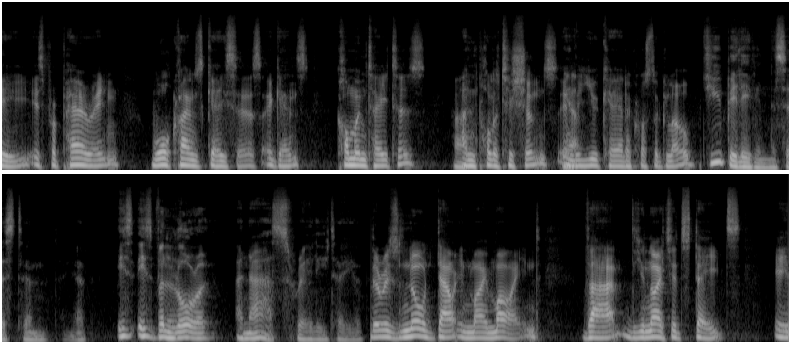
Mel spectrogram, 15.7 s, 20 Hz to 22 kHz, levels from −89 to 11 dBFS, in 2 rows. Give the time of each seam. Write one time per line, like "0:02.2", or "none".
0:07.0
0:11.5

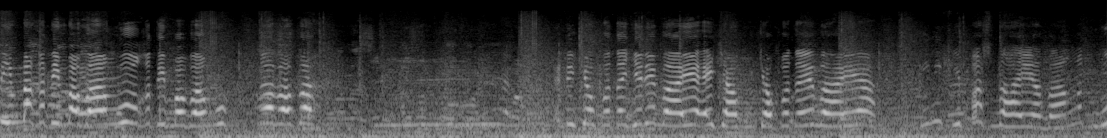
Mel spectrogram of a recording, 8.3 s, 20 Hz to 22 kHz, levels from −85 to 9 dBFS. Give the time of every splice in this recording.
none

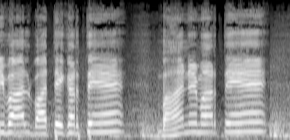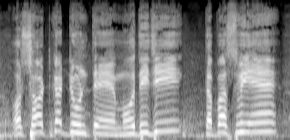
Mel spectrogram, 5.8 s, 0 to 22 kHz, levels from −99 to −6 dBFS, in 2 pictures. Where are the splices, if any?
none

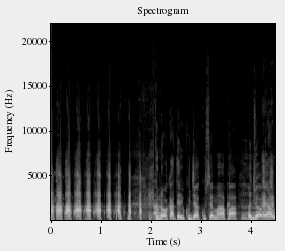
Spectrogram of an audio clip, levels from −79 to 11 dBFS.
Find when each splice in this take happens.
0:02.1

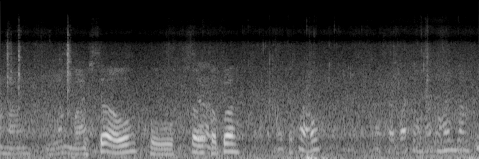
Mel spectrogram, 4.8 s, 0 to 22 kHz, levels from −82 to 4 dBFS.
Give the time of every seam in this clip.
none

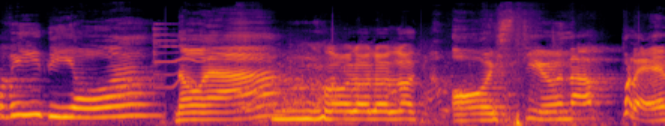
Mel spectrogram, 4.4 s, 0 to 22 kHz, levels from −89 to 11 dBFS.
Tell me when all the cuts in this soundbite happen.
0:02.9

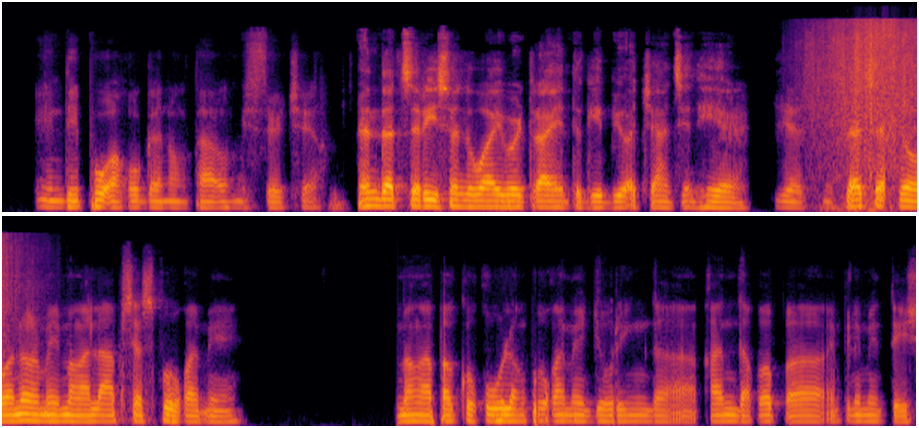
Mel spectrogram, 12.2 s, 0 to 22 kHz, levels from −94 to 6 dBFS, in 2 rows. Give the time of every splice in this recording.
0:05.9
0:08.7

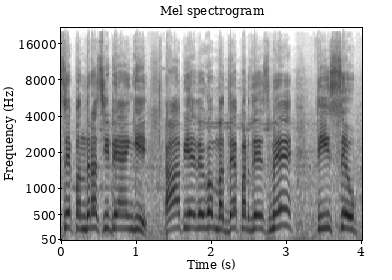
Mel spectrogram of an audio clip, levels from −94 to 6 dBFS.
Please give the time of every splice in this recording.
none

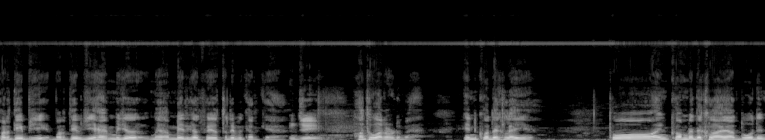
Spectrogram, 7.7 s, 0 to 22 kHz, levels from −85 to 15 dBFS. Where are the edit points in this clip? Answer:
none

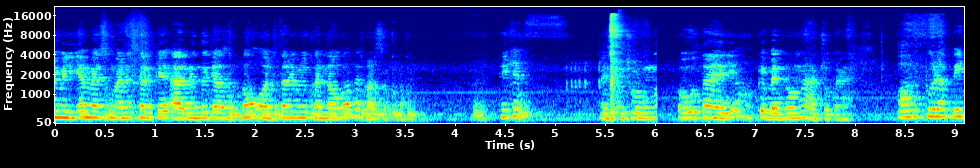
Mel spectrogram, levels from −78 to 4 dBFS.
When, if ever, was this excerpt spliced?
0:06.0

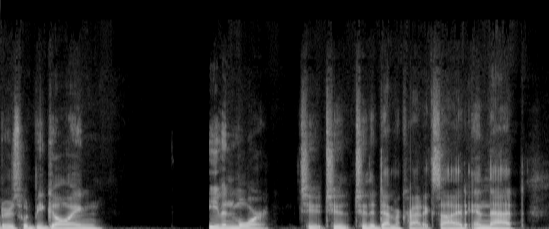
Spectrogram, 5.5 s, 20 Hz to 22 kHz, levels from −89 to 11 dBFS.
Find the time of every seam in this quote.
none

